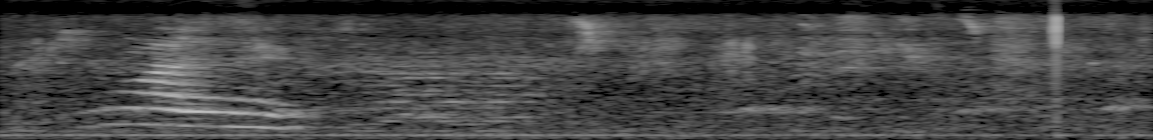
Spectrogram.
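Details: One of the cat sisters lets out a single clear, falling meow near the start, followed by faint softer sounds over a steady low hum.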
